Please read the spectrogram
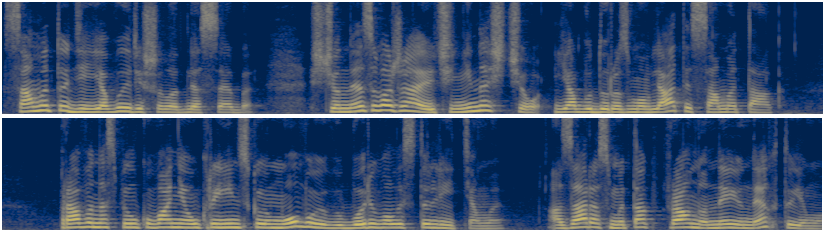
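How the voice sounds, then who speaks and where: A woman with a high pitch, ordinary pitch variation, and a moderate pace. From Ukraine, Boiarka near Kyiv. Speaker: university student. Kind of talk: video blog monologue.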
